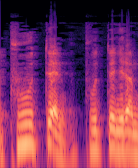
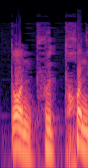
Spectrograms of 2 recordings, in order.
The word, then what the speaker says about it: 부뚠: 이분은 이제 부뚠이란 분인데, 보통 이제 여러분 개론서에 보면은 부톤 이렇게 나올 겁니다. 근데 원래 그 발음하는 그 방법이 부뚠 해야지 맞기를 하죠.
